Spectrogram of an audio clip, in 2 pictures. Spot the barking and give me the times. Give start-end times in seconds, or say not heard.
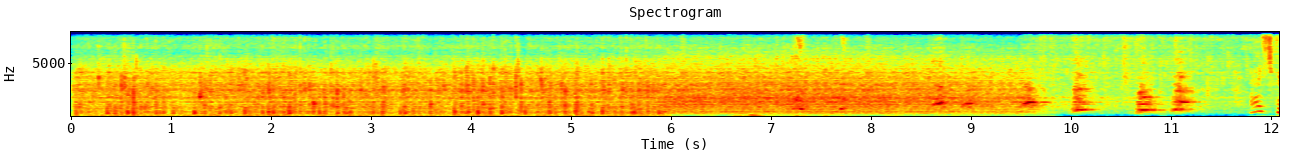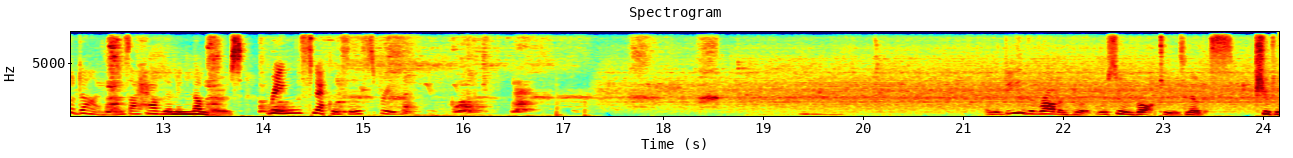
6.6-16.8.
